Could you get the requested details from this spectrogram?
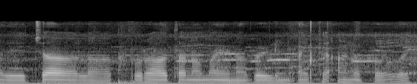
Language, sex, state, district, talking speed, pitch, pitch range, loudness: Telugu, male, Andhra Pradesh, Sri Satya Sai, 85 wpm, 100 Hz, 100-105 Hz, -23 LUFS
